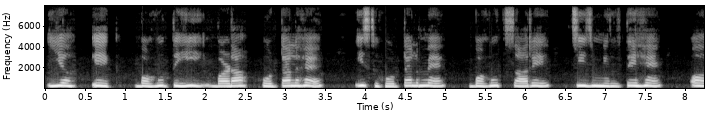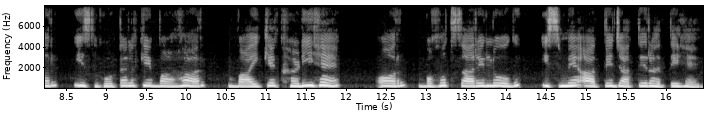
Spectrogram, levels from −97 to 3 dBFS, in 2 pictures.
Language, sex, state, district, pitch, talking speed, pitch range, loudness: Hindi, female, Bihar, Saran, 250 Hz, 115 wpm, 230-265 Hz, -12 LUFS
